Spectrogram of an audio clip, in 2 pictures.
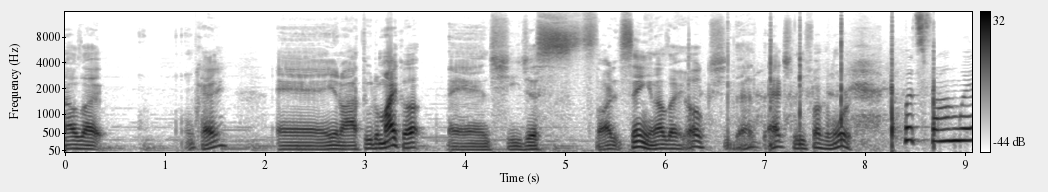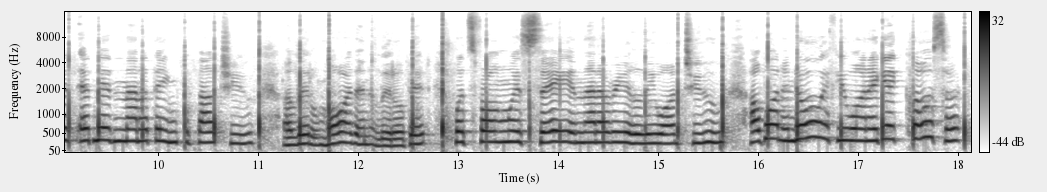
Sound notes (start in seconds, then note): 8.1 hands clapping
